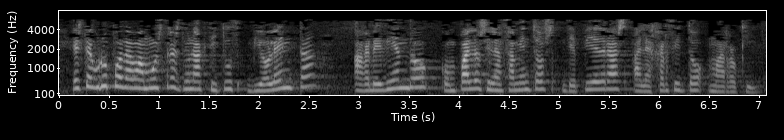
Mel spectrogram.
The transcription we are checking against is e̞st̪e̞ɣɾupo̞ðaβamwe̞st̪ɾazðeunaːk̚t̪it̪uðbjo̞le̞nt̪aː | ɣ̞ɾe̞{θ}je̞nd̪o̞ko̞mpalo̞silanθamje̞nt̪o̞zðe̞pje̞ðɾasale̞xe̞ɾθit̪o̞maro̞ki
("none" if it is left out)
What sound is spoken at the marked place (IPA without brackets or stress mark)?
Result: ð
